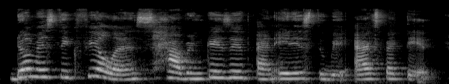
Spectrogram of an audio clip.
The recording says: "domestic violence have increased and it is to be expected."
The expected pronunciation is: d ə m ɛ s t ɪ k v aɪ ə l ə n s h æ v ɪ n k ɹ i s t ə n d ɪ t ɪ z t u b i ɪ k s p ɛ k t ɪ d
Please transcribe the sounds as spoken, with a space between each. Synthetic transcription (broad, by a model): d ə m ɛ s t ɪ k f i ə l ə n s h æ v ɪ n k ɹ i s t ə n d ɪ t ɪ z t u b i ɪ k s p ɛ k t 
